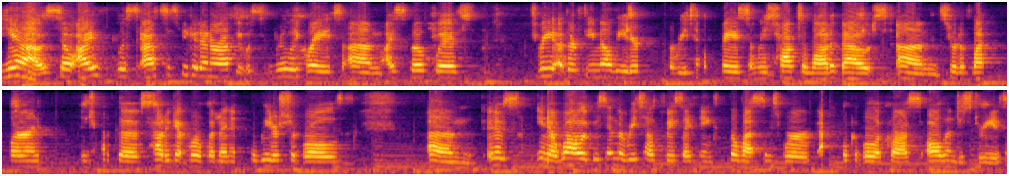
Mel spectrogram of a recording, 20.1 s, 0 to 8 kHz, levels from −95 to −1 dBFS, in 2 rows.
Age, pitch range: 30-49, 165-195 Hz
